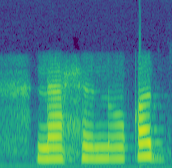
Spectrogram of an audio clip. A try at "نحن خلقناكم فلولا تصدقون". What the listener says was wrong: نہیں, یہاں پر قلقلہ نہیں کریں گے.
